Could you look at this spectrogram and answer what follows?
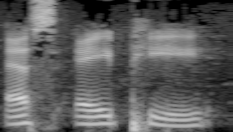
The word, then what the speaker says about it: Saperavi: And I'm going to try to say it correctly. It's called Saperavi. So it's Saperavi.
